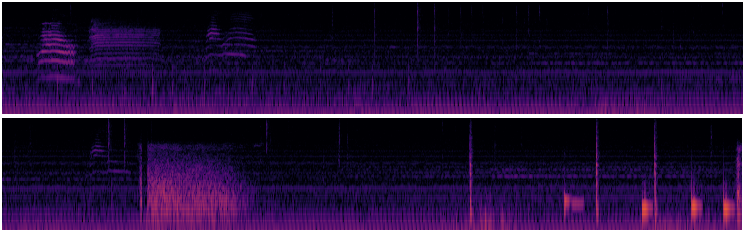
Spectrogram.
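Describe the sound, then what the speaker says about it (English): Minecraft cats meow in a quick cluster near the start, followed by a loud burst of game noise midway and faint ticking clicks toward the end, with no talking. "Sadly, these are all my cats."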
